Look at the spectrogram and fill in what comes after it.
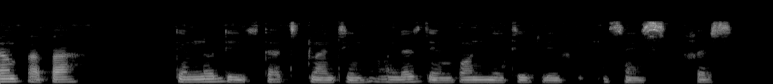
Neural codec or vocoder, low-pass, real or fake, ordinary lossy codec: none; none; real; none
